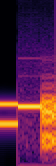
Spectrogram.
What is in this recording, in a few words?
close trunk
